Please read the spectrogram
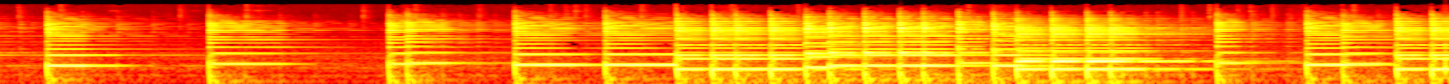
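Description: FL Keys virtual piano playing back a two-voice chord melody: a few chords struck and left to ring out and fade over the first few seconds, then a quicker run of repeated chords from about five seconds in.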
